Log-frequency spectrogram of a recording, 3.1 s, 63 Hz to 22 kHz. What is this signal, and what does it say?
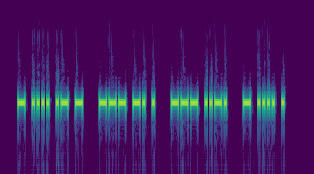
Morse code, heard as a keyed tone, about 64 wpm, 700 Hz. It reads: THAT ONE OF THE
